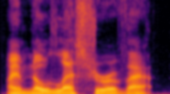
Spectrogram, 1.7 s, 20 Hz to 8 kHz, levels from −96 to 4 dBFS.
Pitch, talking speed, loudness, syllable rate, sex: 120 Hz, 245 wpm, -14 LUFS, 4.8 syllables/s, male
